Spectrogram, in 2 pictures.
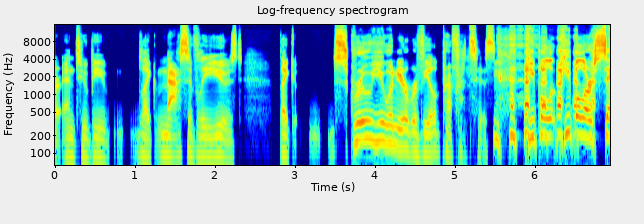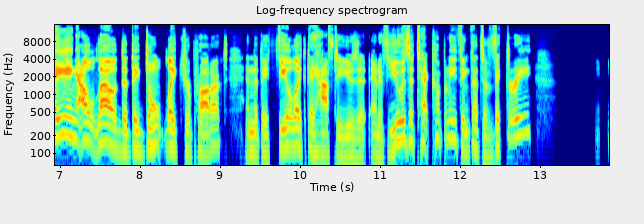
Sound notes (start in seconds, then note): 5.4 laughs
